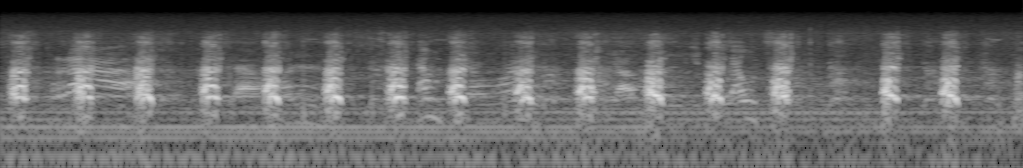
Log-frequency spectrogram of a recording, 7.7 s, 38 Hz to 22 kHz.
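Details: Working German Shepherd Lord v. Gleisdreieck DDR, in home footage from 1995 recorded off a television, gives a run of loud, evenly spaced barks, roughly two each second, with a low steady hum behind.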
